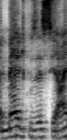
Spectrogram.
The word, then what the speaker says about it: medcossa: A gente tem o nosso Instagram @ medcossa, né, que seria médicos SA. Então a pronúncia é médico porque fica os dois SS.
